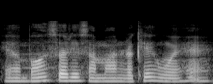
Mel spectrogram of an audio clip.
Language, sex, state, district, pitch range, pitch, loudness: Hindi, male, Arunachal Pradesh, Lower Dibang Valley, 150-165 Hz, 155 Hz, -17 LUFS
